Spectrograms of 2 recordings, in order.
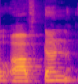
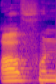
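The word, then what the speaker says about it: often: या रशिया में, तो अमेरिका में इसको ऑफ्टन, रशिया में इसको ये दूसरा ऑफन कहते हैं। तो ये इस तरह से आप इसको प्रोनाउंस कर सकते हैं, और मैं आपको रिकमेंड करूंगा कि आप इसको ऑफन ही बोलिए।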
